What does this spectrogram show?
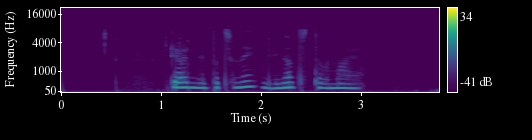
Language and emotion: Russian, neutral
